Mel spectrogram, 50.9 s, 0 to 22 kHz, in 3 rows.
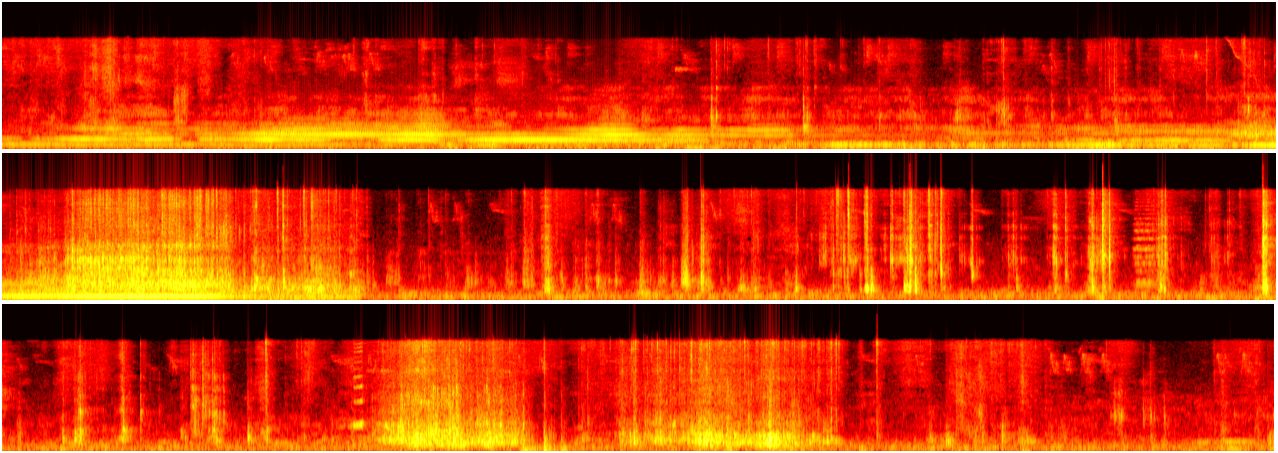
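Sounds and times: steady hum: 0.0s - 21.9s
plastic toy clicks and knocks: 24.9s - 34.1s.

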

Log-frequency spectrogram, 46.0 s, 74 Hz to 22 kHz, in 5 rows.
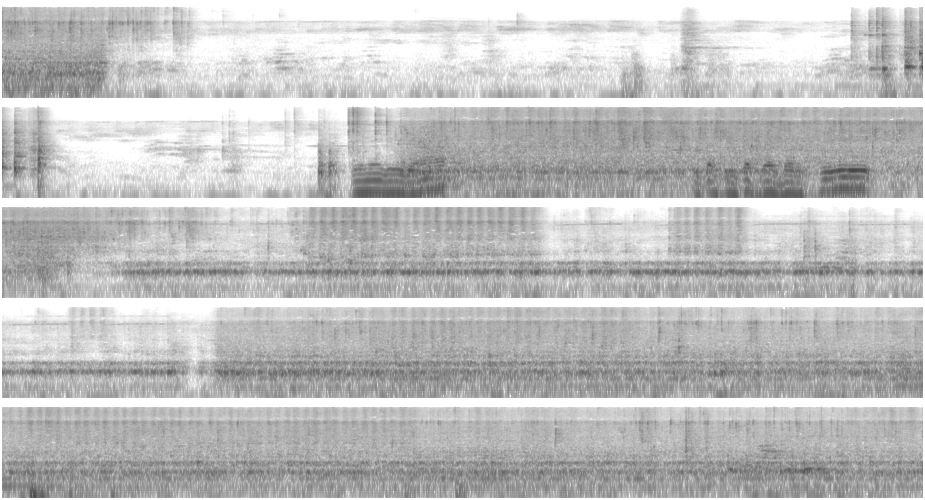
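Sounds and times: tap water splashing into basin: 12.4s - 21.6s, 29.8s - 46.0s.

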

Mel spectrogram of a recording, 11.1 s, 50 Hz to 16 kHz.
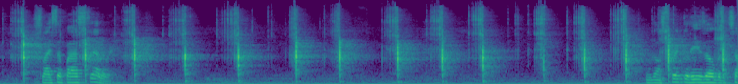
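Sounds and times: knife chopping on wooden board: 0.1s - 11.0s.

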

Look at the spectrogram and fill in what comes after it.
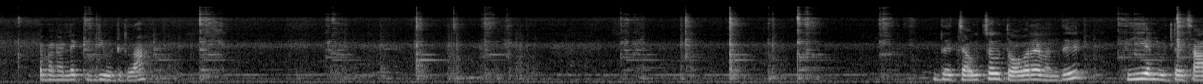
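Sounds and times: ladle scraping and clinking pan: 0.8s - 2.5s, 3.1s - 5.3s, 6.0s - 9.2s, 10.8s - 12.0s.

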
